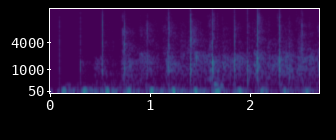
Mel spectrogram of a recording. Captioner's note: applause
